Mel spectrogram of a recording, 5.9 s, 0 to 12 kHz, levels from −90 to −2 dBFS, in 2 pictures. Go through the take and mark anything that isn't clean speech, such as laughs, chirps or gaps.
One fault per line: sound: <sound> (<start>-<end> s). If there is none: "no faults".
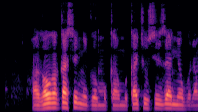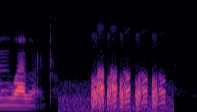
sound: laugh (4.3-5.5 s)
